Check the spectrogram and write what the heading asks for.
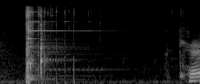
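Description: Drum brake shoe return spring snapping into place as locking pliers let it go: one sharp metallic clink about a quarter second in, ringing on for over a second.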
